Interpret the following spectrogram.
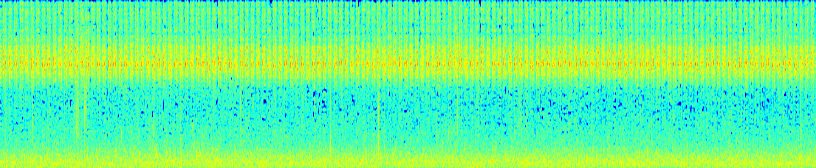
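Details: Night-time riverside crickets keep up a continuous high, buzzing trill, never pausing, while a gentle wash of flowing water fills the background and occasional snaps from a crackling campfire cut through.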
